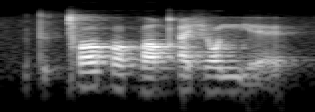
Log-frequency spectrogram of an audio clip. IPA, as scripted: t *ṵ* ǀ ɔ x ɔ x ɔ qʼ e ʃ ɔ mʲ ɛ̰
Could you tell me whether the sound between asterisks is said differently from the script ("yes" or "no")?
no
